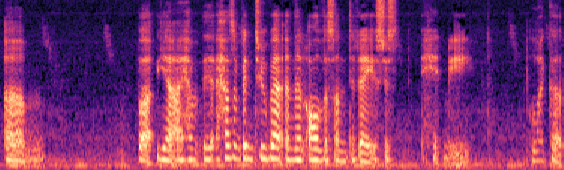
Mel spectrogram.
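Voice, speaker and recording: A woman with a blocked, sniffly nose talks to camera in a loose, rambling way, pausing often with hesitant fillers. Her voice has a gravelly, fry-tinged texture. She keeps her pitch flat and even throughout. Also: a little hiss or hum. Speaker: cross-stitch vlogger. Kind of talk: casual chat to camera.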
